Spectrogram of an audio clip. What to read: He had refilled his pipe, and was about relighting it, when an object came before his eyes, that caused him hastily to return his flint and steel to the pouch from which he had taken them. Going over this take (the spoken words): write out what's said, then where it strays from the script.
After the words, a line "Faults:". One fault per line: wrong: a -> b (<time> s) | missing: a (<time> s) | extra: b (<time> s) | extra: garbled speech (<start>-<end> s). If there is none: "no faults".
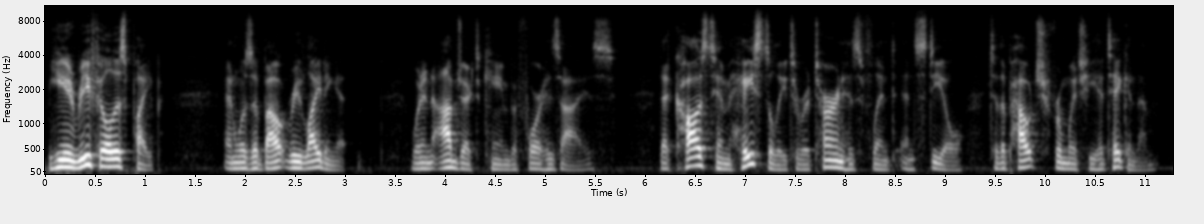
He had refilled his pipe, and was about relighting it, when an object came before his eyes, that caused him hastily to return his flint and steel to the pouch from which he had taken them.
Faults:
no faults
